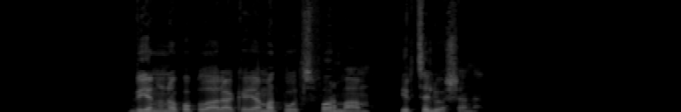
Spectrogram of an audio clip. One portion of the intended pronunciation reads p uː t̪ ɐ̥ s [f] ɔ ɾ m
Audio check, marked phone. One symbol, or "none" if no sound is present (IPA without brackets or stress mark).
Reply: f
